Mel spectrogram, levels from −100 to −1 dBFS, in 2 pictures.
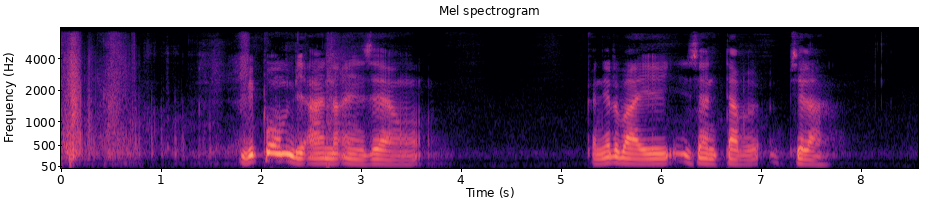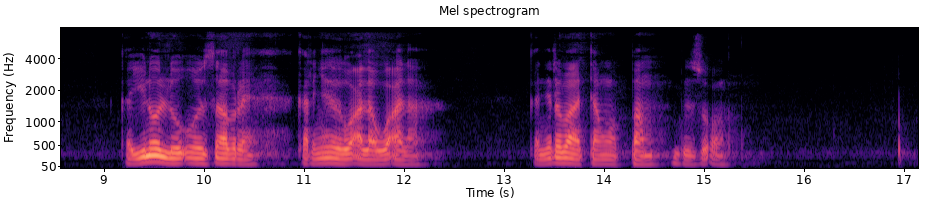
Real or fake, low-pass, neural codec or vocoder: real; 7.2 kHz; none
